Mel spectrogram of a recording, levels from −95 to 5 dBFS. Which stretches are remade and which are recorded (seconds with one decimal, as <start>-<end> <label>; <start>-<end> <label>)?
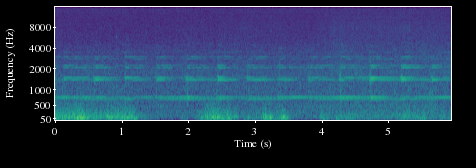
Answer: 0.0-1.1 recorded; 1.1-4.6 remade; 4.6-5.9 recorded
